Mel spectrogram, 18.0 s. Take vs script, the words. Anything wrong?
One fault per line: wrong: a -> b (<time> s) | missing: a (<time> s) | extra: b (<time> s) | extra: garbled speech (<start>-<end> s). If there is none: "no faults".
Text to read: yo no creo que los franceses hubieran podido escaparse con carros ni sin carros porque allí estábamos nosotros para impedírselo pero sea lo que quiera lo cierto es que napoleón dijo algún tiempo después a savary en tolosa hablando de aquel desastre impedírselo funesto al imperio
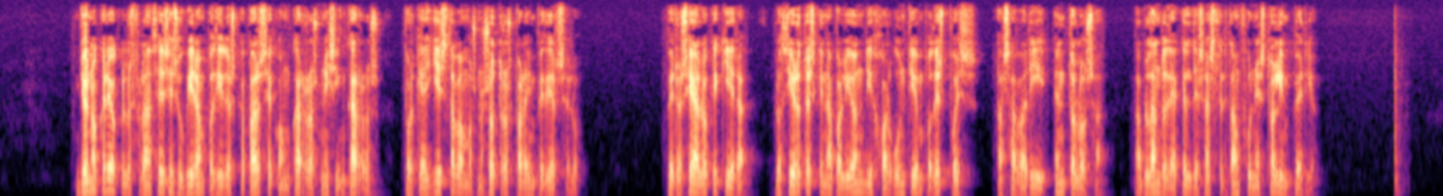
wrong: impedírselo -> tan (15.3 s)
